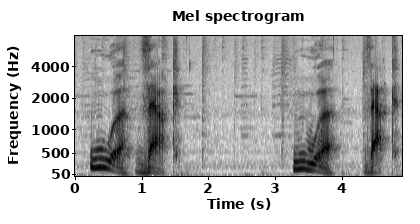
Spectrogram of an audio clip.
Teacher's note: Now, I pronounce it Uhrwerk. The second R you can hardly hear at all because that syllable isn't stressed, but the first R is a vowel. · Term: the R as a vowel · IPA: [ˈuːɐvɛrk]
